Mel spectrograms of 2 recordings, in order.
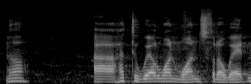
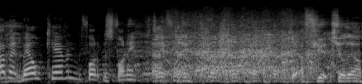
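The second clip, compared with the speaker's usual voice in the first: lightly acted, high-pitched awkward praise; relatives' awkward encouragement; 6 semitones higher, faster than usual. Family consoles the young comic on the drive home, high-pitched encouragement. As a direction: put on a higher voice for polite family reassurance.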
